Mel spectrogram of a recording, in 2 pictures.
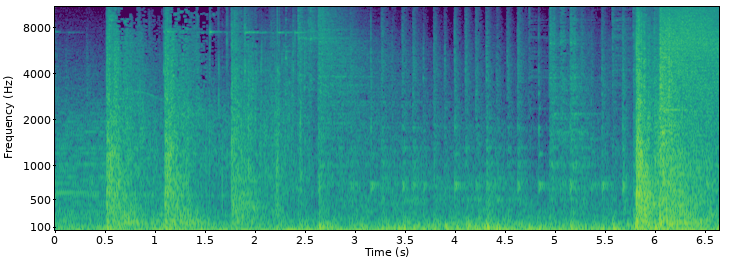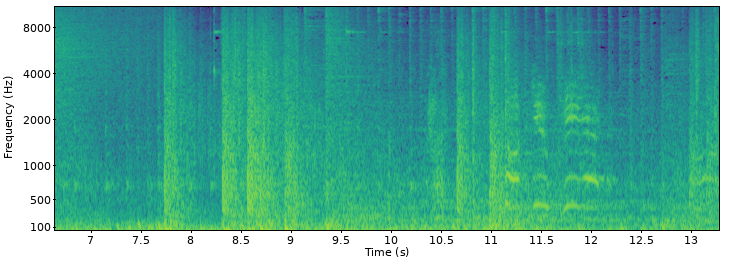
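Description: Gunshots in a shootout between police officers and a gunman taking cover behind stacks of bricks. Many sharp, loud cracks and bursts come in irregular clusters over a constant rumbling din, with a few heavier blasts standing out.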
